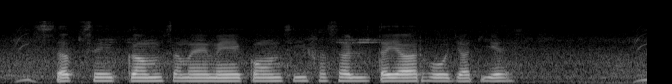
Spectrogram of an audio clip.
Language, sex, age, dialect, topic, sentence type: Hindi, male, 51-55, Garhwali, agriculture, question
